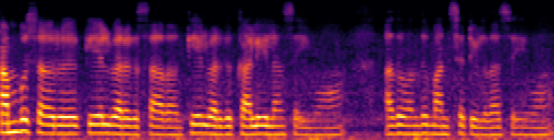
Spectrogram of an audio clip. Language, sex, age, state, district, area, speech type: Tamil, female, 45-60, Tamil Nadu, Tiruchirappalli, rural, spontaneous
